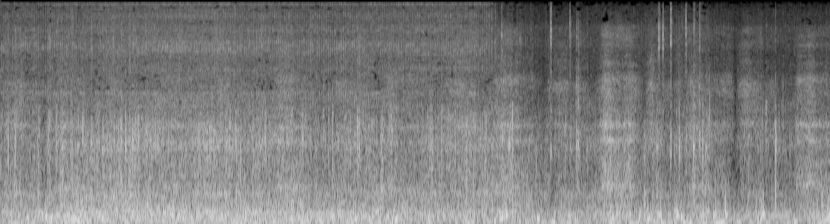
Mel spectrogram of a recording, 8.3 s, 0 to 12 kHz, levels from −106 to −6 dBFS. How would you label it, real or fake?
real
